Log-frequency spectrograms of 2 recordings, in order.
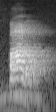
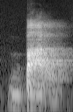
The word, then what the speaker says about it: bottle: Bottle. Bottle. Aqui o clássico flap T do inglês, que nem em português existem palavras como...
